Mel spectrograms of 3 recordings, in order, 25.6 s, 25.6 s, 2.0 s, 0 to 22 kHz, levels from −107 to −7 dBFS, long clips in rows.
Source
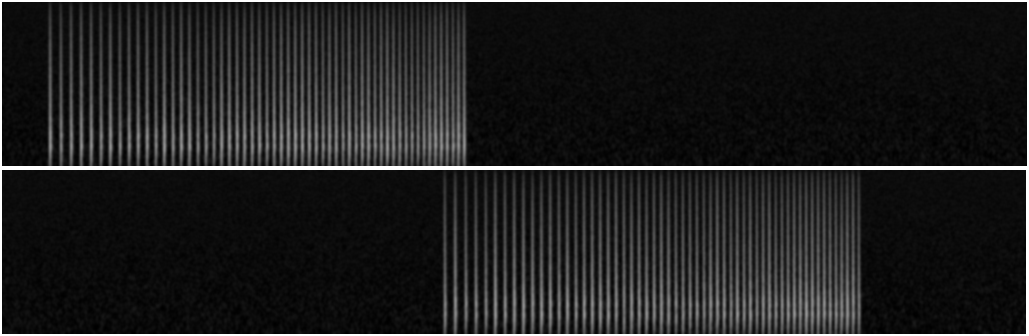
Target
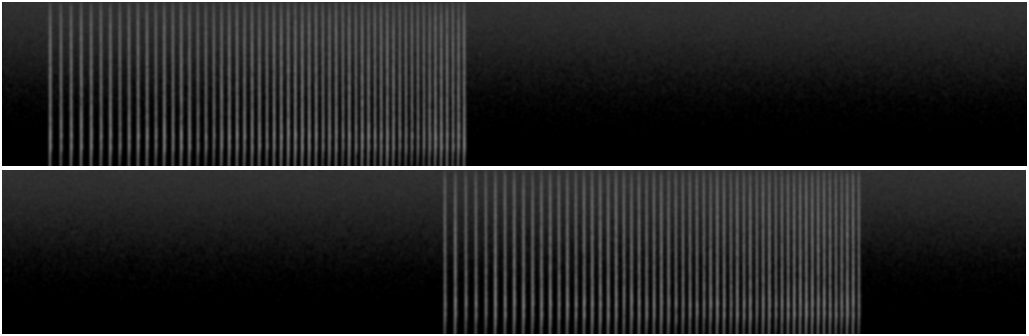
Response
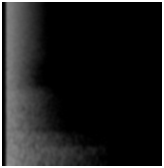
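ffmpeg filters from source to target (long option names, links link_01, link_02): -af "aderivative,asoftclip=type=tanh:threshold=-22dB,volume=8.5dB"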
